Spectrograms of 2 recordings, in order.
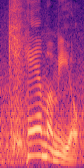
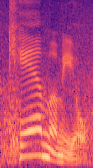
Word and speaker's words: chamomile: and this is pronounced chamomile that's right the CH makes a C Sound chamomile the I makes a long e sound like green beans again chamomile chamomile this is pronounced chamomile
